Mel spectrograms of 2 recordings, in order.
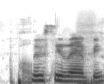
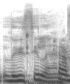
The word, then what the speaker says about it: Lampe: have a beautiful guest Lucy Lampe am I pronouncing that correctly it's very close this lampy lampy just Lucy lampy Lucy lampy rolls off the tongue um and I've been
